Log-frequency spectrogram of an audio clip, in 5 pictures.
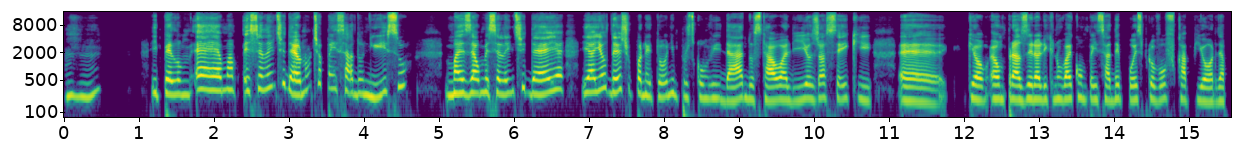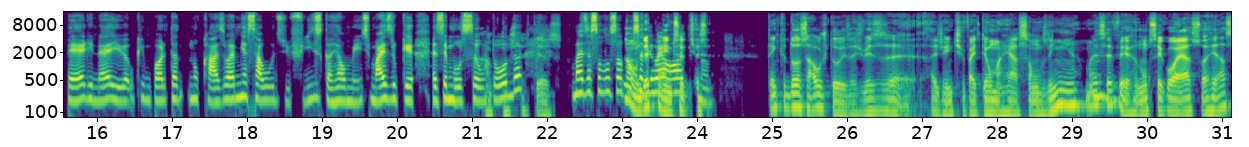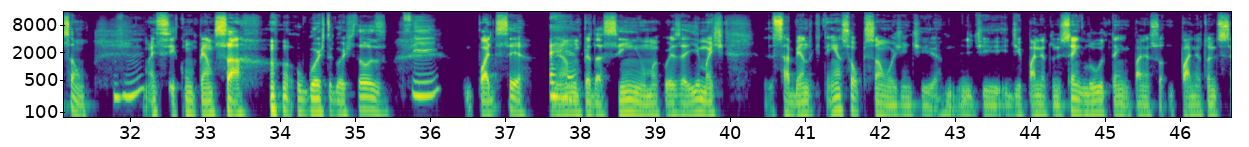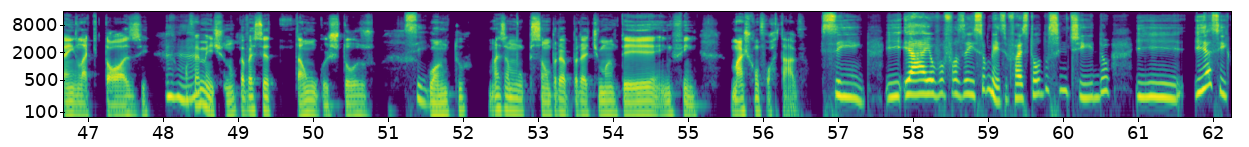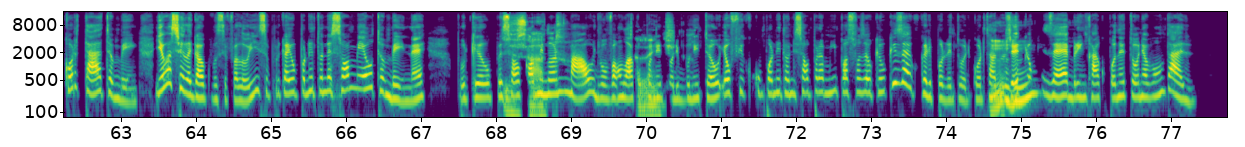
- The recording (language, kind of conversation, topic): Portuguese, advice, Como posso manter uma alimentação equilibrada durante celebrações e festas?
- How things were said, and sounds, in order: laugh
